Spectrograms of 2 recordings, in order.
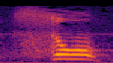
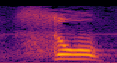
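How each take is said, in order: First: The syllable is long, with a level tone. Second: The same.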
